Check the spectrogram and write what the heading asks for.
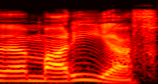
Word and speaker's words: Marías: و فامیلیش هم به صورت ماریاس خونده میشه که حالا من یکم راحتتر و فارسیتر و اینا تلفظش میکنم.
